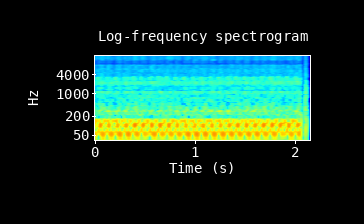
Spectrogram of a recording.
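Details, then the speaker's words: 2007 Suzuki GS500F, last ridden 2019 after five years sitting, now revived and running great, rain loud on the garage roof: low, even thumping idle with a steady beat, no misses or knocks; normal idle. "She's running. Been running great."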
